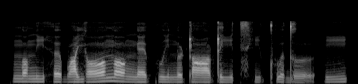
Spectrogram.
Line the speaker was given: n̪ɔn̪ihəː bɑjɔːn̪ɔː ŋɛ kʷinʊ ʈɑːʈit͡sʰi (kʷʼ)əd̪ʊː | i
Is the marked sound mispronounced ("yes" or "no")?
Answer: no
